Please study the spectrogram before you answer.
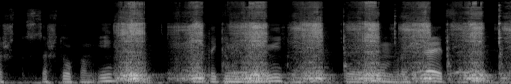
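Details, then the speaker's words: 1990 BMW E34 520, rear right, heard over speed bumps: a repeated rasping creak about once or twice a second. The shock rod is rubbing on a torn rubber top mount, leaving rubber shavings; the mount is being replaced. "опора порвалась а и соответственно штоком что катрет об сам опору появляются такая стружка резиновая"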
